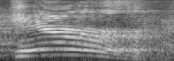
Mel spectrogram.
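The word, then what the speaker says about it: Herer: The Emperor of Hemp, the great late Jack Herror. Does anybody remember Jack Her? It rhymes with terror.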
